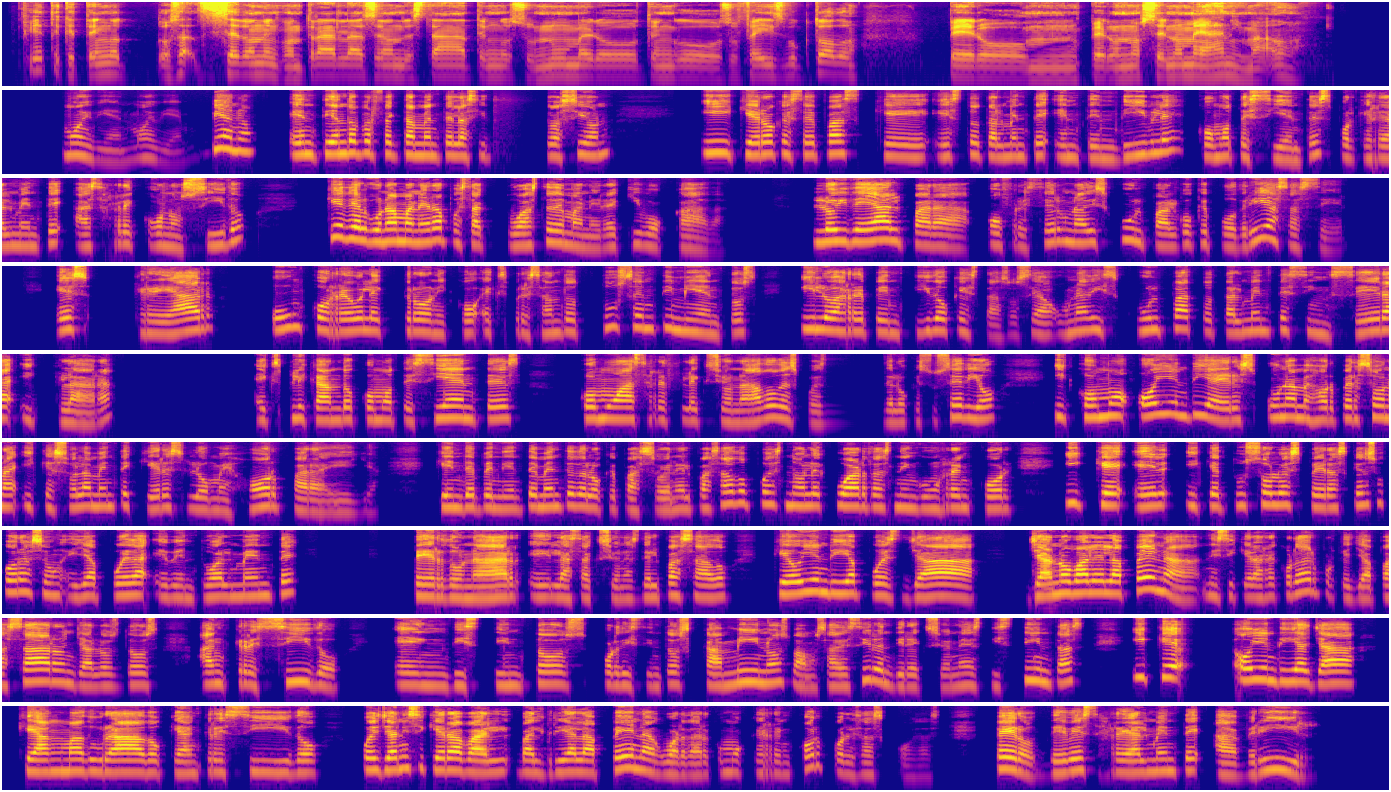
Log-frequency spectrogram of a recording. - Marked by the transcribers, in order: "Bueno" said as "bieno"; distorted speech
- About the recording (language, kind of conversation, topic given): Spanish, advice, ¿Cómo puedo reconstruir la confianza después de lastimar a alguien?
